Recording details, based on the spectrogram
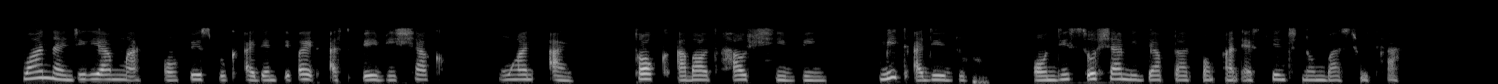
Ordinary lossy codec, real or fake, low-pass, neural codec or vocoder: Opus, 16 kbps; real; 5.4 kHz; none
